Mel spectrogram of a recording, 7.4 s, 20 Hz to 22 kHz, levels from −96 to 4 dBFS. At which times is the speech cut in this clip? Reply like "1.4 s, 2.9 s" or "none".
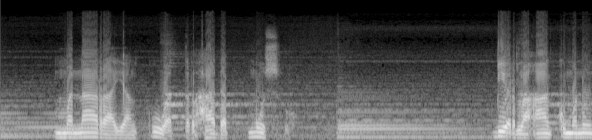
4.2 s, 6.0 s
